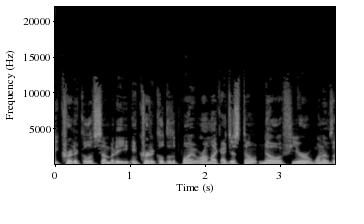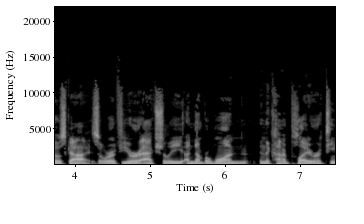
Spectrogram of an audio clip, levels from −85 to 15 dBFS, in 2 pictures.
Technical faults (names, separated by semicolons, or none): none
